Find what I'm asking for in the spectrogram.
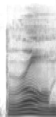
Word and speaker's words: Brougham: The first car you put in here is this 1986 Cadillac Fleetwood Brougham. Did I say that right? – That is correct.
